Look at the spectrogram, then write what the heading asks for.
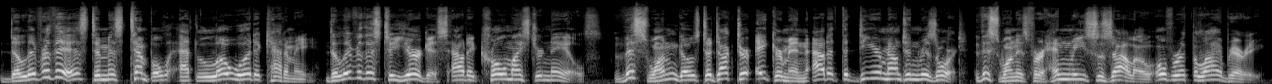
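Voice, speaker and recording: Small town telegraph man, folksy, very high lively voice, swoops around. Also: no echo, clean studio sound. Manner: folksy, chatty, businesslike. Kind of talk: video game voice acting.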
